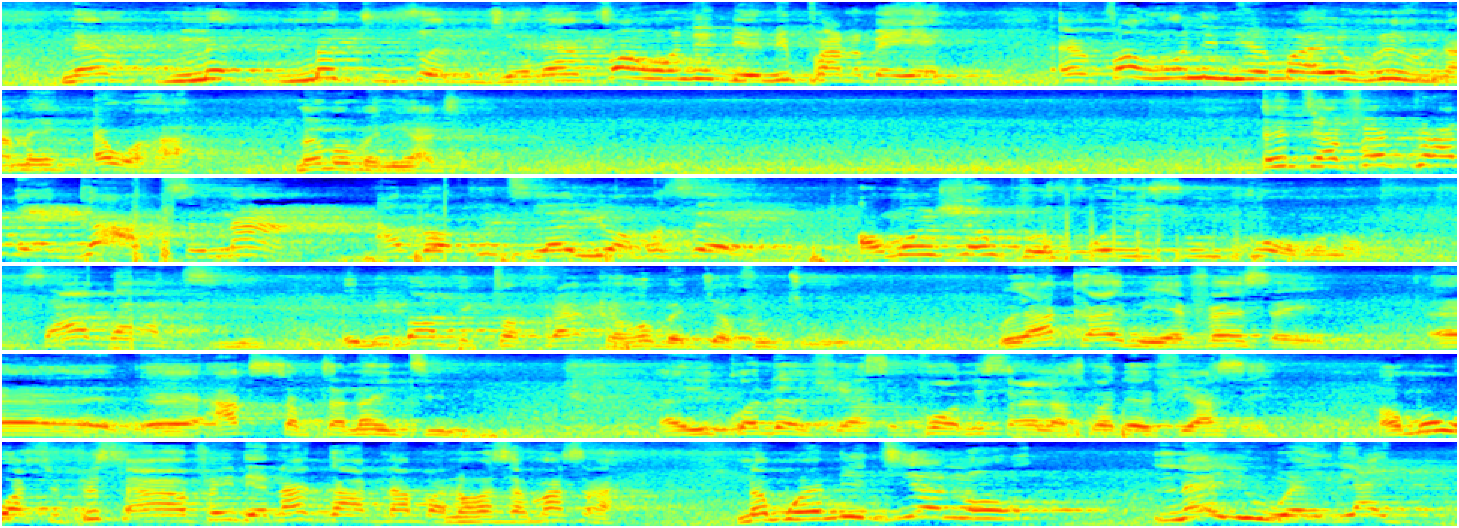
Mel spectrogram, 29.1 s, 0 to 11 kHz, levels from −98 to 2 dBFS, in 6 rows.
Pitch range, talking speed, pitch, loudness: 195-310 Hz, 165 wpm, 240 Hz, -22 LUFS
